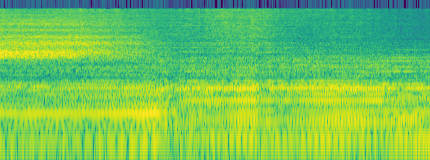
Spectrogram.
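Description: Chamber ensemble holding low, drone-like sustained tones. A high ringing tone fades away in the first second, and the held chord shifts to a new one a little under two seconds in.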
